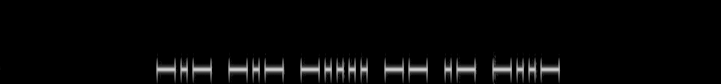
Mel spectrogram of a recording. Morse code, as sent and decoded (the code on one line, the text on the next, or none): -.- -.- -.... -- .- -..-
KK6MAX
